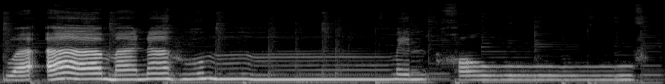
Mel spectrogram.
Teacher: memasukkan huruf mim sukun ke dalam huruf mim disertai dengan suara gunnah atau mendengung sekitar 2 ketukan atau harokat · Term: idgham misli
